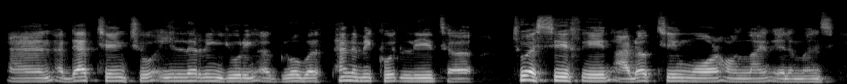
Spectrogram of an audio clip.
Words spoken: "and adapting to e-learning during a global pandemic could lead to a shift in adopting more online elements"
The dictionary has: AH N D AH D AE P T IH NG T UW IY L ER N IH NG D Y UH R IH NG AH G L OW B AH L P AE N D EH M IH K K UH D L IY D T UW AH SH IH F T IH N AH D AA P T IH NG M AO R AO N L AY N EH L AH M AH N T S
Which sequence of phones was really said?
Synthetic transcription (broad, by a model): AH N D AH D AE P T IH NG T UW IY L ER N IH NG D Y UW R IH NG AH G L OW B AH L P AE N D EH M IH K K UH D L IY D T UW AH S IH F IH N AH D AA P T IH NG M AO R AO N L AY N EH L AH M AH N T S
